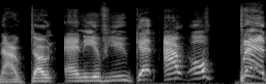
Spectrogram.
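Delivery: put-on shouting. Retelling how an old woman with a walking stick told the children to stay in bed: imitating someone shouting. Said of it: "as she shouts, "Bed,"".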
